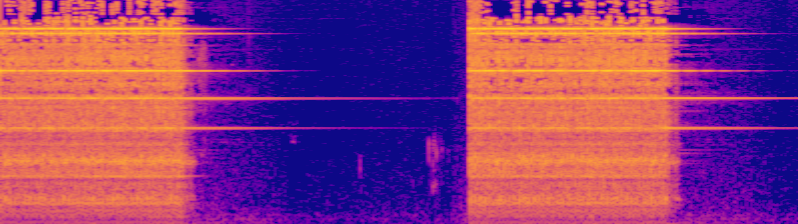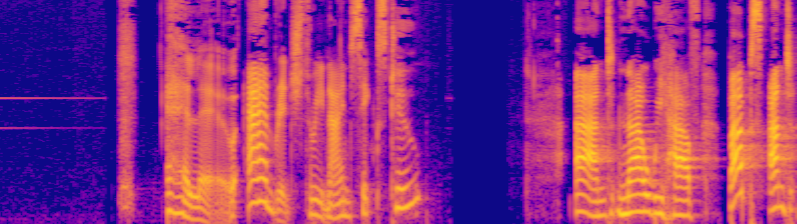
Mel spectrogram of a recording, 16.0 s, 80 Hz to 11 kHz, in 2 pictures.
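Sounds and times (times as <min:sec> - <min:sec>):
old-style telephone bell ringing: 0:00.0 - 0:03.6, 0:04.7 - 0:08.8
speech: 0:09.7 - 0:12.3, 0:13.7 - 0:15.9.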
